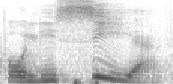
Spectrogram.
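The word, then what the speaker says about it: policía: de tonalidade em português Police polícia em espanhol policia e olha alí de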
